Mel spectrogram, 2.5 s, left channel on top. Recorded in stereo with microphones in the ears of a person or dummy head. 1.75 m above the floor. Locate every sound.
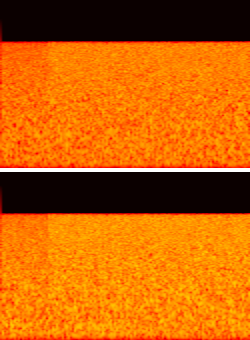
Only background noise.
